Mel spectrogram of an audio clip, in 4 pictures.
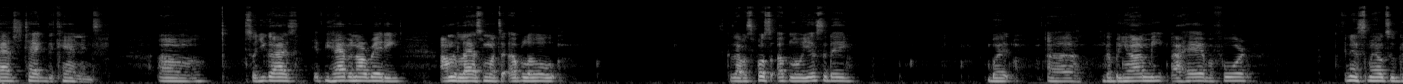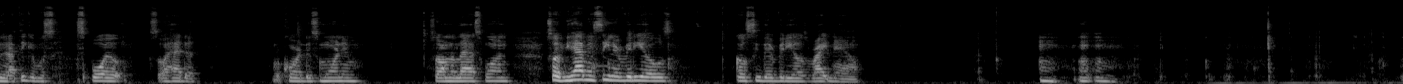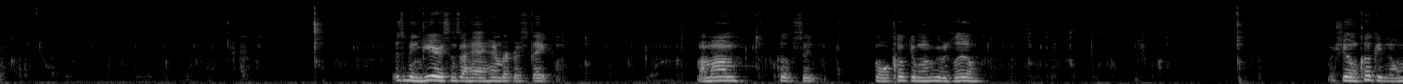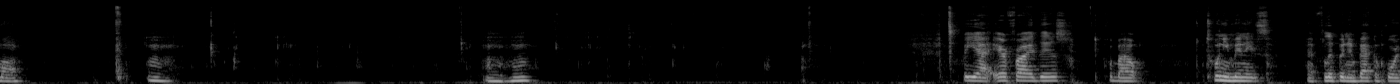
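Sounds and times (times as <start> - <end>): wet chewing clicks and smacks: 2.0 - 2.5, 5.7 - 7.4, 8.6 - 10.5, 22.6 - 51.8
closed-mouth hums: 46.9 - 47.5.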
